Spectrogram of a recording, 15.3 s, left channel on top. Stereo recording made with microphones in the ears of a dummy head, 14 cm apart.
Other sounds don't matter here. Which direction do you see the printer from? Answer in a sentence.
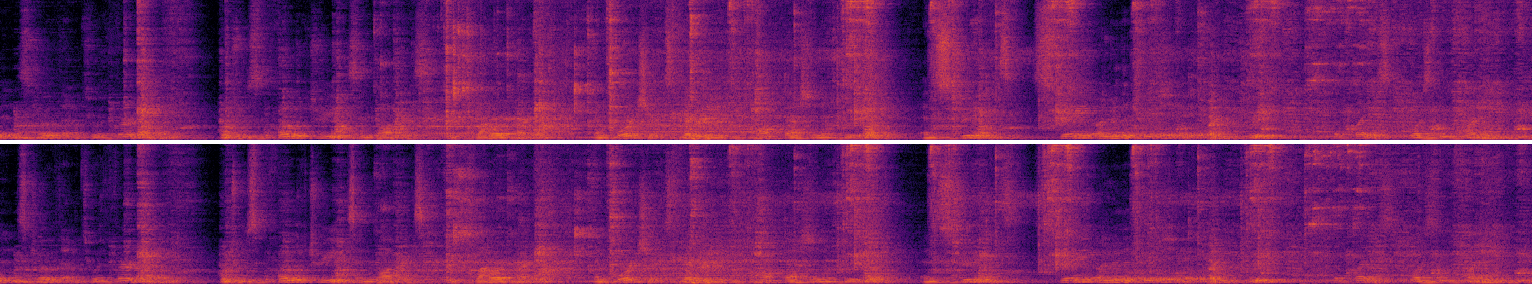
In this clip you hear the printer on the left.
